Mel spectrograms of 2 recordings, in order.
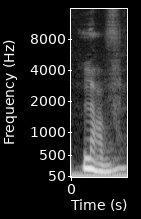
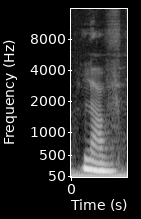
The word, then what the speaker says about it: love: A tutaj zamiast tego o powinniśmy czytać króciutkie a. Takie są zasady według słownika, tak? Według poprawnej wymowy powinniśmy mówić tutaj love. Wiem, że często mówicie mi, że jak słuchacie piosenek czy oglądacie jakieś filmy, słyszycie love, ale to powinno być króciutkie a, love.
